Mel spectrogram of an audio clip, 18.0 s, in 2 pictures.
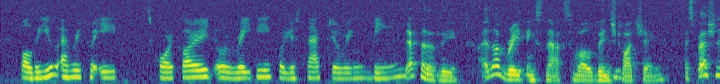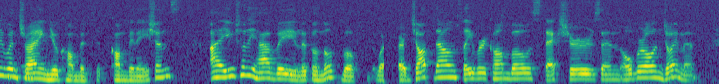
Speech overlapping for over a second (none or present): none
